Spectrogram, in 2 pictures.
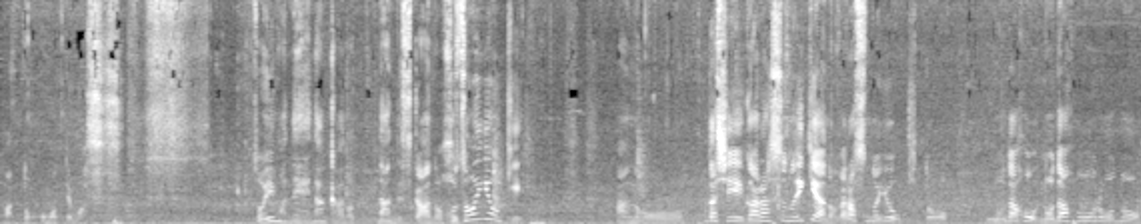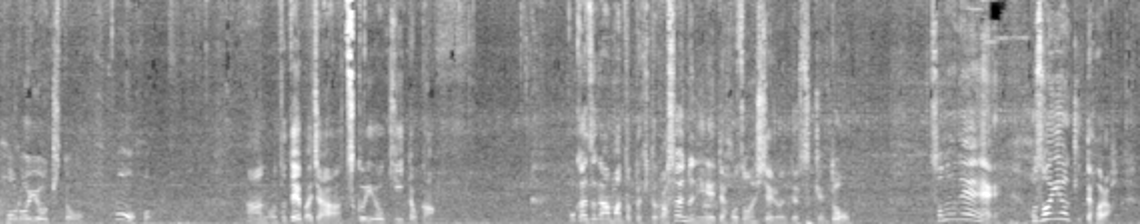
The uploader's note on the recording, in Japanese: NYを歩きながら雑談。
